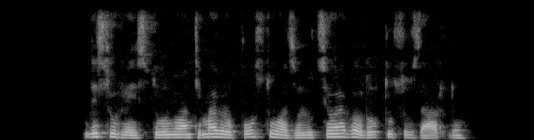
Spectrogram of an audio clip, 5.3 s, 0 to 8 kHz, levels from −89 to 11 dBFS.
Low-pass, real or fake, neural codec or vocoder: 7.2 kHz; fake; codec, 16 kHz, 4 kbps, FreqCodec, larger model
